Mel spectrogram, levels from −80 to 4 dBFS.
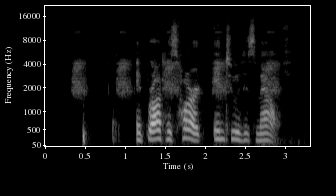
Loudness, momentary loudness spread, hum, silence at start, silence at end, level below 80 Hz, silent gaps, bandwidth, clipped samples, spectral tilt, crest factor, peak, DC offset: -32 LUFS; 17 LU; none; 0.35 s; 0.4 s; -76 dBFS; none; 15.5 kHz; under 0.1%; -3.5 dB/octave; 22 dB; -12 dBFS; under 0.1%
